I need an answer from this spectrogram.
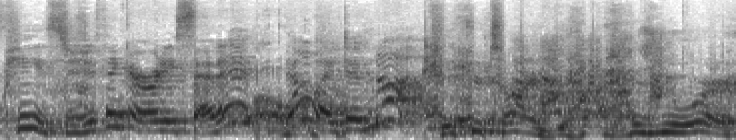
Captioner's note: laughter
